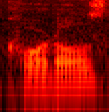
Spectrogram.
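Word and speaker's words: Korthals: My name is Cordles. That's spelled, and Cordles is K-O-R-T-H-A-L-S.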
